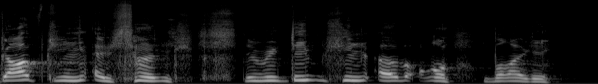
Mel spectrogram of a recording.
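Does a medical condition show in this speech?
Yes: cerebral palsy; doctors predicted no walking or talking.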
